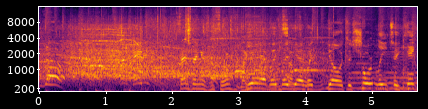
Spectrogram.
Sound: cheering and applause

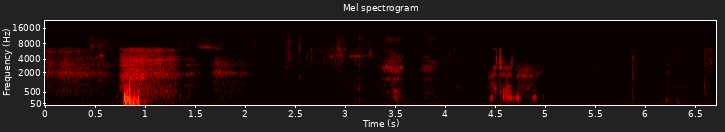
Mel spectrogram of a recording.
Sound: quietly

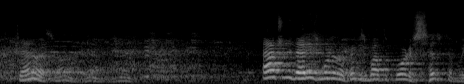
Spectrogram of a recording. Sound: laughter

